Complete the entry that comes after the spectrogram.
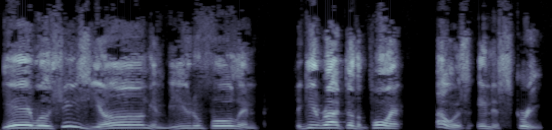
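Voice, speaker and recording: An actor playing a nervous, guilty wealthy husband with a husky voice and a flustered, theatrical manner in an old-time radio detective drama. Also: male voice, high voice, sing-song, measured pace, dark tone, no echo, full character voice. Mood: sheepish.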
